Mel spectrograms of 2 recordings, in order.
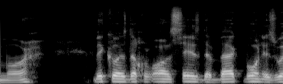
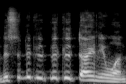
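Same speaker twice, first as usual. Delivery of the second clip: usual speaking voice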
